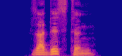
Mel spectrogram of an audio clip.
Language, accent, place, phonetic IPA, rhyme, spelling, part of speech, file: German, Germany, Berlin, [zaˈdɪstn̩], -ɪstn̩, Sadisten, noun, De-Sadisten.ogg
- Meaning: inflection of Sadist: 1. genitive/dative/accusative singular 2. nominative/genitive/dative/accusative plural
